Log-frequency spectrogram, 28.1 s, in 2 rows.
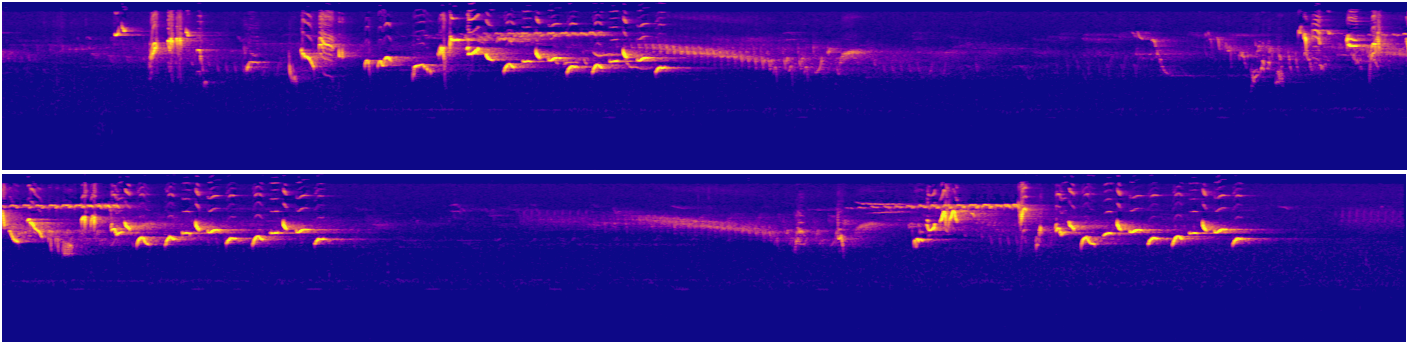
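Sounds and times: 
Sylvia atricapilla Eurasian blackcap singing: 1.2 - 6.8, 12.6 - 17.5, 21.9 - 26.8.

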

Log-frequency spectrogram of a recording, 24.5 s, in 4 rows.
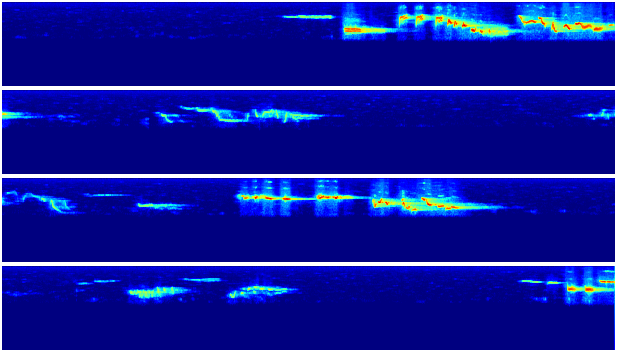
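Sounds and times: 
European robin song: 2.8 - 6.9, 7.6 - 9.6, 11.8 - 17.4, 18.4 - 21.4, 23.6 - 24.5.

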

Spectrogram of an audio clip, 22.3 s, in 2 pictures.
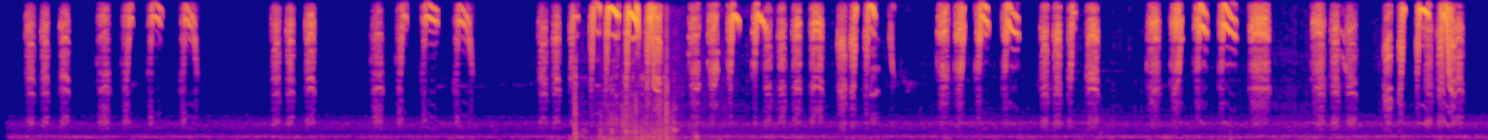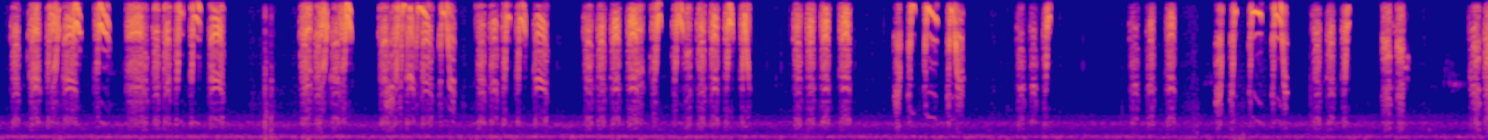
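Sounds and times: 
Eurasian blue tit Cyanistes caeruleus calling: 0.2 - 22.3.

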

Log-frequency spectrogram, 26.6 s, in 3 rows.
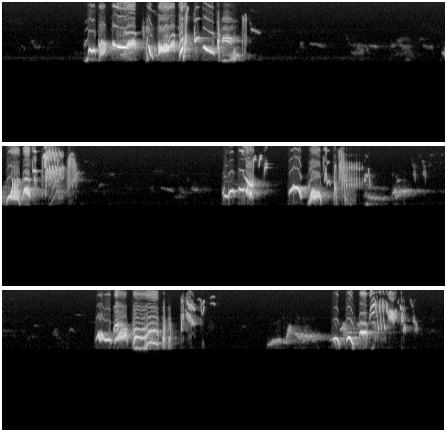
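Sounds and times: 
common blackbird Turdus merula singing: 1.6 - 5.2, 8.8 - 10.6, 13.3 - 17.5, 19.6 - 22.0, 23.0 - 26.1.

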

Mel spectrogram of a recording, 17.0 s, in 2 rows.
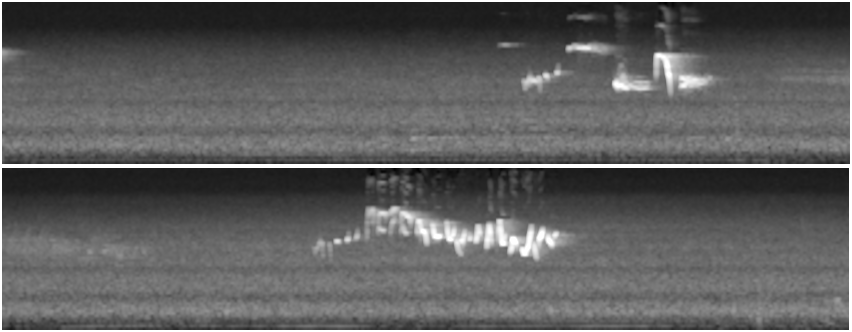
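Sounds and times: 
Erithacus rubecula singing: 5.2 - 7.1, 11.6 - 14.1.

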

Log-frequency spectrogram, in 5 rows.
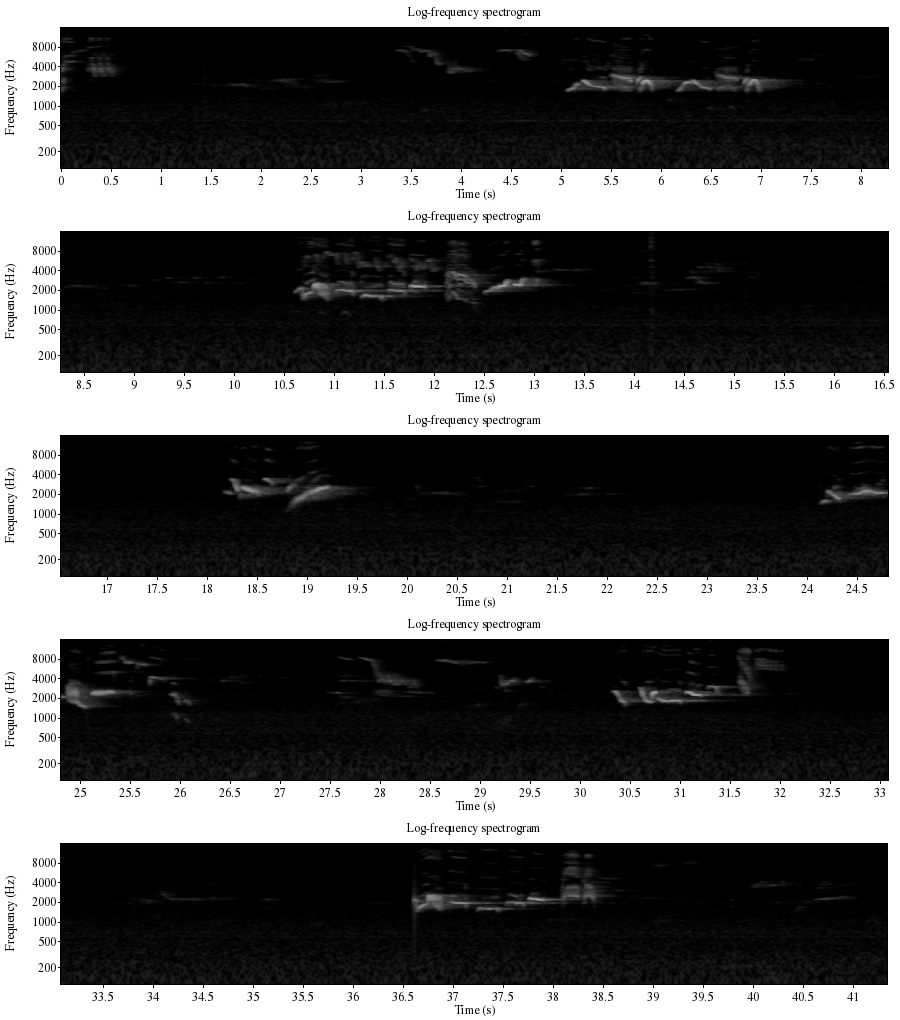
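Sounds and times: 
common blackbird singing: 0.0 - 0.6, 3.4 - 7.6, 8.3 - 15.4, 18.2 - 19.5, 24.1 - 29.7, 30.4 - 32.2, 36.6 - 41.0.

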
